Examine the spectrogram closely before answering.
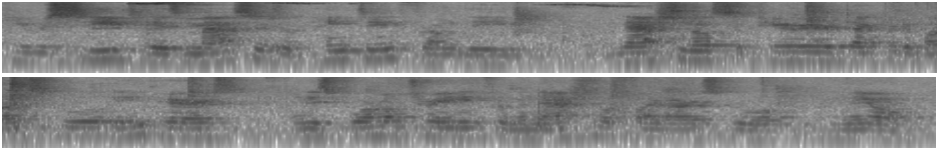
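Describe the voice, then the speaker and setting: A man's voice: mid-range voice, steady tone, moderate pace, hardly any pauses. A man hosting at a gallery, giving a formal introduction of a guest artist. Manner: formal, ceremonial. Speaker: gallery host. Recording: echoey gallery, distant and noisy.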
